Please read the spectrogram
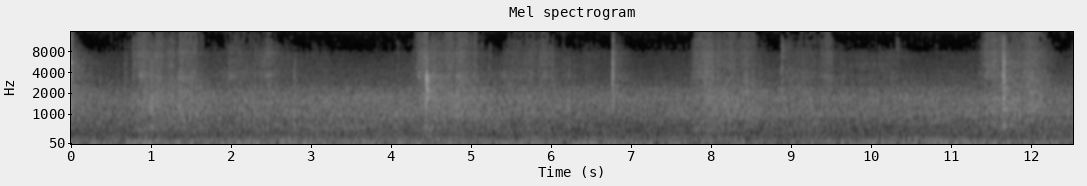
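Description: Glute-ham raise bench under slow body-weight reps: a steady low noise with a few sharp clicks from the bench, the loudest a little over four seconds in.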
